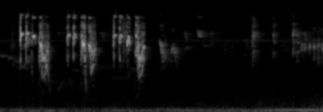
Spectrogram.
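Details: Champion long-tailed shrike with full mimicry: several loud, harsh chattering bursts in the first two seconds, then faint thin whistles fading out against a low steady hum.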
